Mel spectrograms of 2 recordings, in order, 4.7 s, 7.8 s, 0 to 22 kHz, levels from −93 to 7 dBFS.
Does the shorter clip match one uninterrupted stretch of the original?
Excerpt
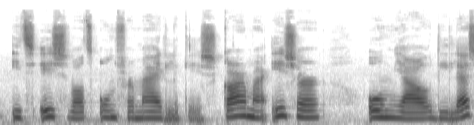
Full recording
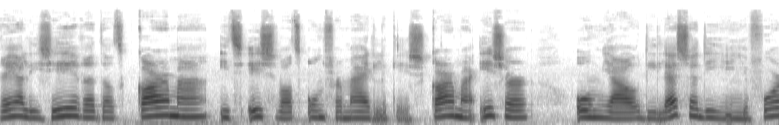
yes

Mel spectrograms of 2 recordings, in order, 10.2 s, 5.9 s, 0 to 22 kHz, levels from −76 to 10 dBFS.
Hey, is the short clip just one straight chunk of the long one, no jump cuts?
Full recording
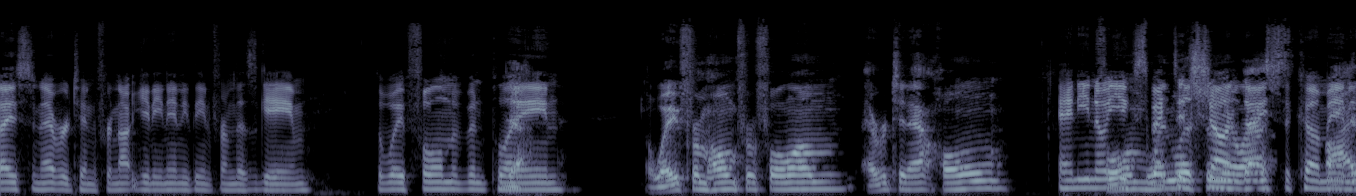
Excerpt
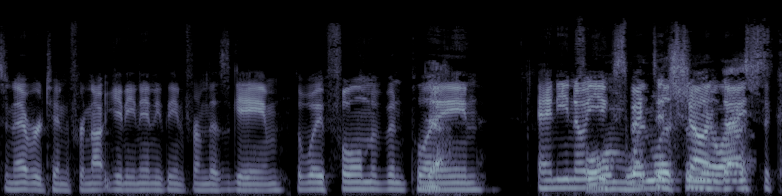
no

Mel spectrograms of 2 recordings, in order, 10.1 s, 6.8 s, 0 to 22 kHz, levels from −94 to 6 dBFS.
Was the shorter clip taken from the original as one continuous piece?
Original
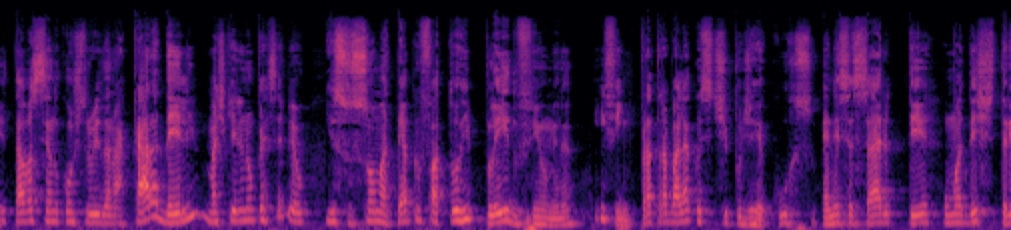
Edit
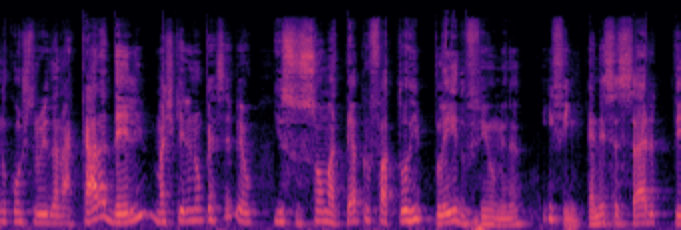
no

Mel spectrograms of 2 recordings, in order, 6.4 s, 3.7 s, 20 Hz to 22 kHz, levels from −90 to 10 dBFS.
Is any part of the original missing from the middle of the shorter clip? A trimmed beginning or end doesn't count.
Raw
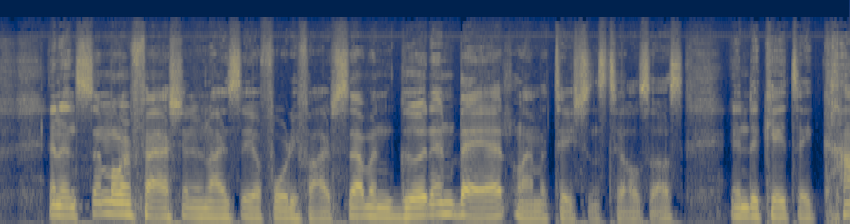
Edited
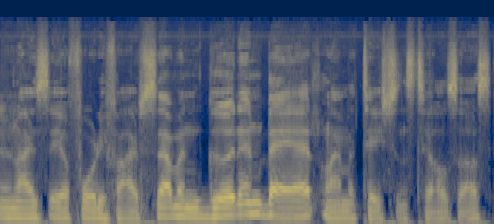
no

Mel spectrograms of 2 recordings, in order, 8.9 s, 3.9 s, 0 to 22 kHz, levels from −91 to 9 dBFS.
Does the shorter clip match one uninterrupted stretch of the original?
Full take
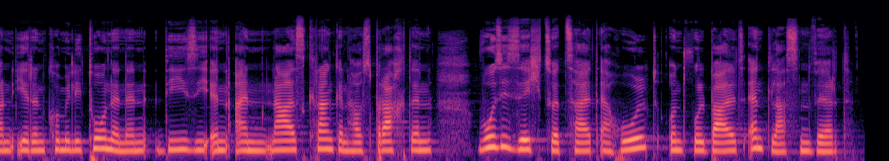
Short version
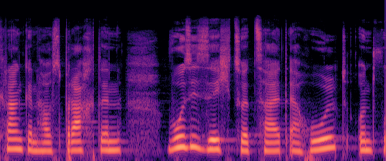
yes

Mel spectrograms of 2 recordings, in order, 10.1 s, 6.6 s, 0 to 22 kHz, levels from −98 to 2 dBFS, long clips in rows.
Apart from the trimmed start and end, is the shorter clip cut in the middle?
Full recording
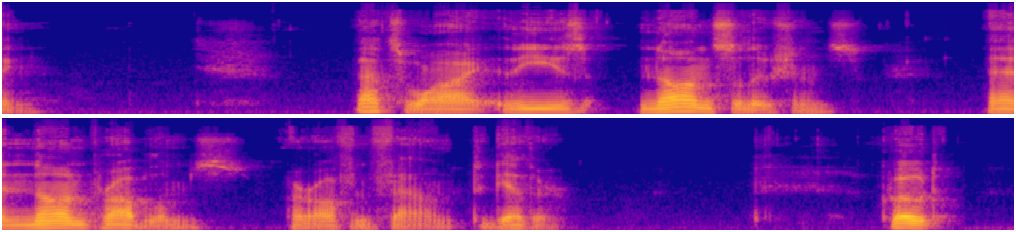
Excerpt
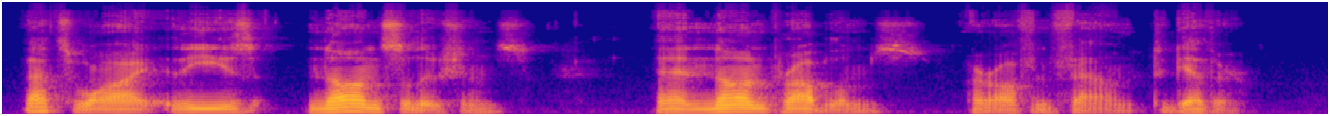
no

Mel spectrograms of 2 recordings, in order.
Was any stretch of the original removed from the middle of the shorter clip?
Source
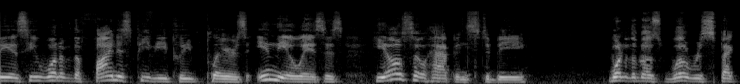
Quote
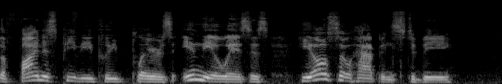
no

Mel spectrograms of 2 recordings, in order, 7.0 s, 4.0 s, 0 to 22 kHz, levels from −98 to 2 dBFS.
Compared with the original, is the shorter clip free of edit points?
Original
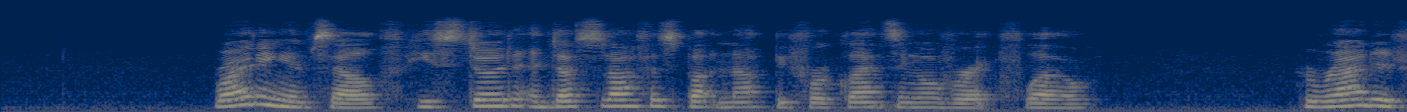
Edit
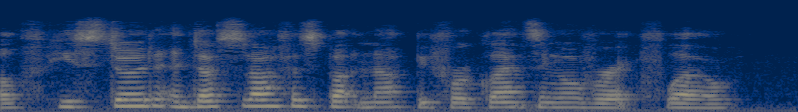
yes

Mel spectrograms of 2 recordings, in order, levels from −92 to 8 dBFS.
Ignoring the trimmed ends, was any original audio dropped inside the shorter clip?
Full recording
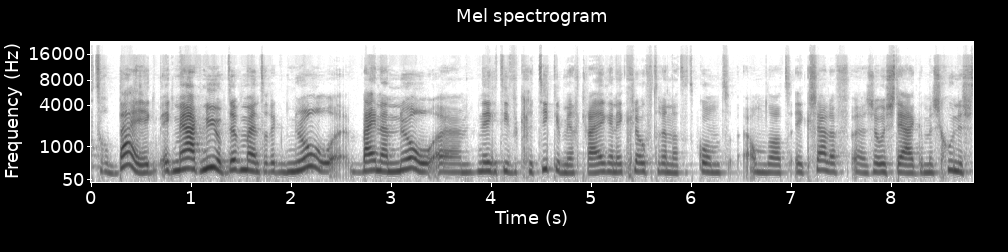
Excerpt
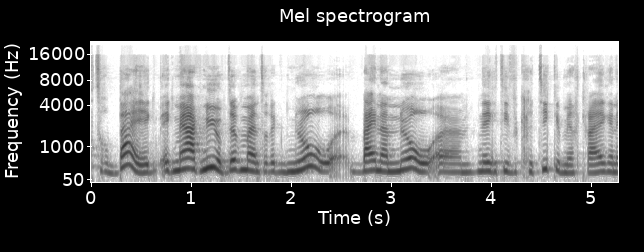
no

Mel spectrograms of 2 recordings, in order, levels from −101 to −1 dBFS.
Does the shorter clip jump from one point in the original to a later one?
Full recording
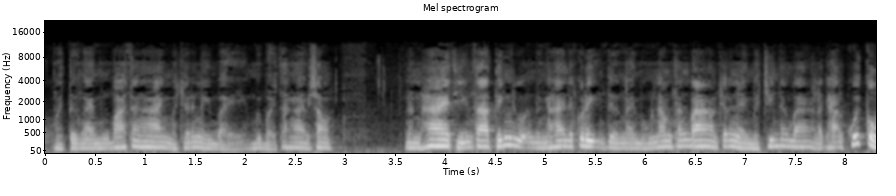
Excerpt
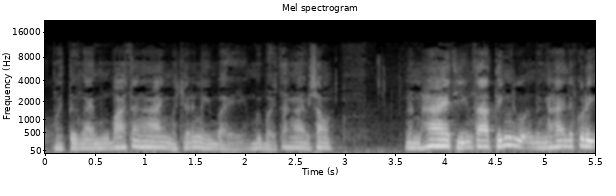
no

